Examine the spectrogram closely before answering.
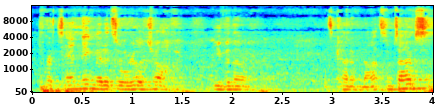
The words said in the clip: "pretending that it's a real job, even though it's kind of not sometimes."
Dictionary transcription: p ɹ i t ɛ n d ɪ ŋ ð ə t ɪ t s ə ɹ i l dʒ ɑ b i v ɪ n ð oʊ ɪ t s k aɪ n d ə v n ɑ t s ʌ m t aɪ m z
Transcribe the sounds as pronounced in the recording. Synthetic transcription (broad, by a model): p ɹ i t ɛ n d ɪ ŋ ð ə t ɪ t s ə ɹ i l tʃ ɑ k i v ɪ n ð oʊ ɪ t s k aɪ n d ə v n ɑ t s ʌ m t aɪ m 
